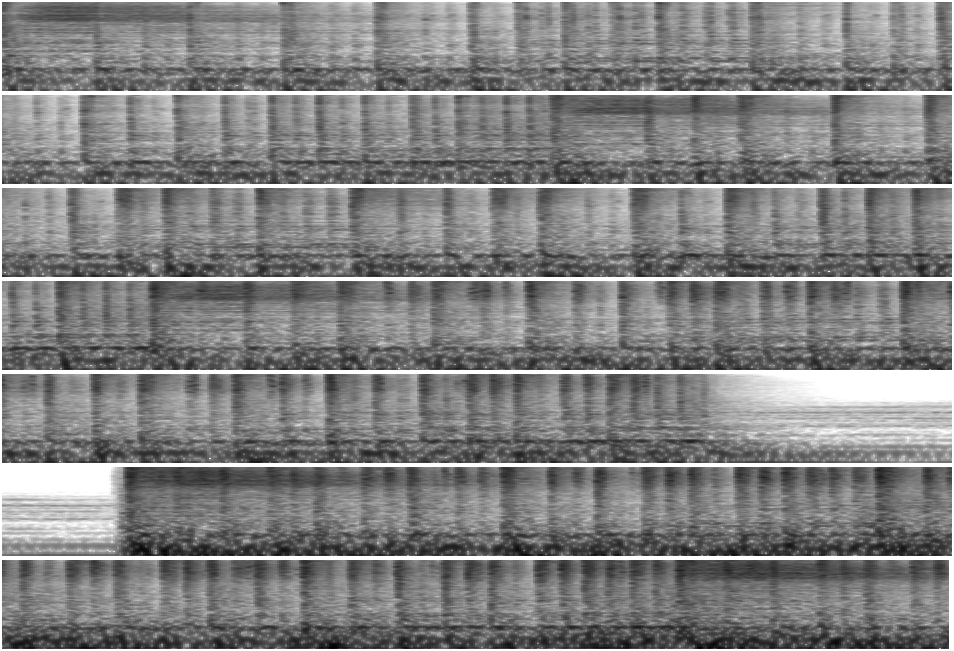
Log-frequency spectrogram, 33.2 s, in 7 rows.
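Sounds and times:
taiko drums: 0.0s - 23.2s, 24.3s - 33.2s.

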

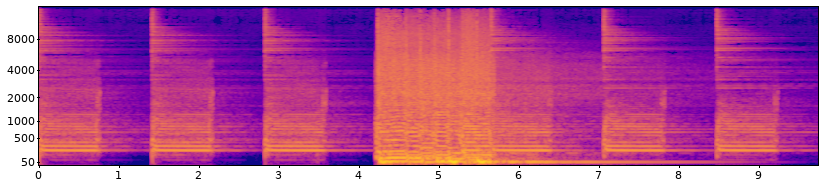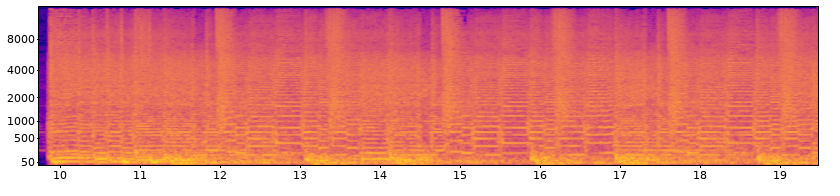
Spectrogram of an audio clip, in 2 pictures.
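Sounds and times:
sport and action music: 2.8s - 9.3s, 9.9s - 19.4s.

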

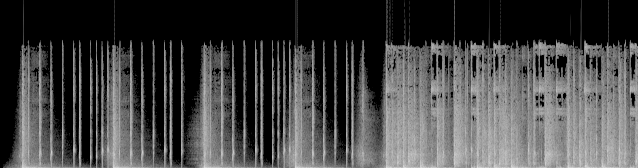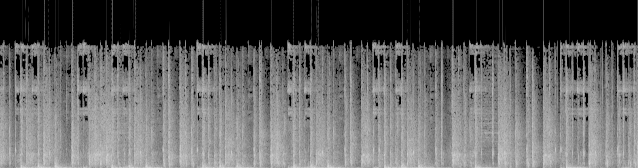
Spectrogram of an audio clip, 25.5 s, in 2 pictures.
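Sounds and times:
music beat: 0.5s - 25.5s.

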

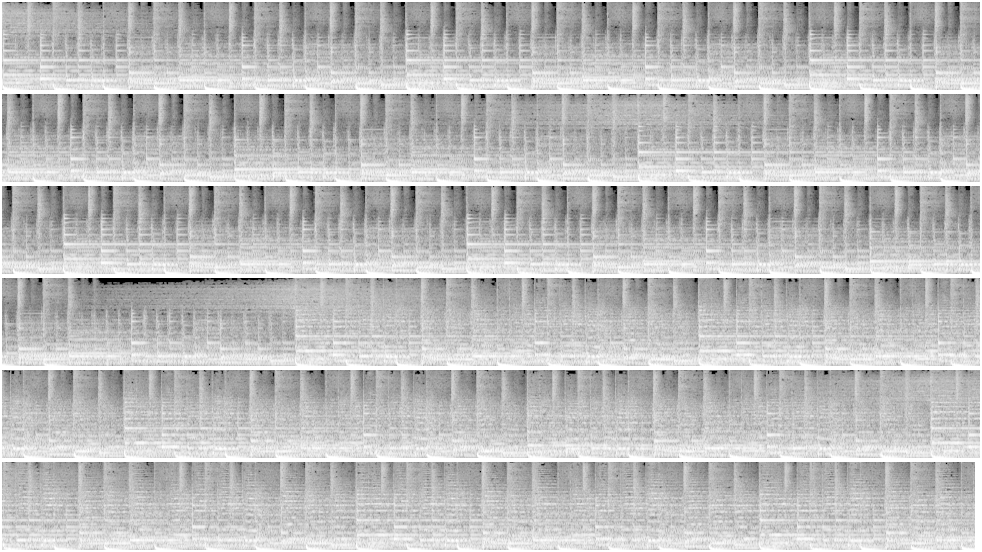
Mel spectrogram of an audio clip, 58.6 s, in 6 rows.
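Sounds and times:
positive corporate music loop: 0.0s - 58.6s.

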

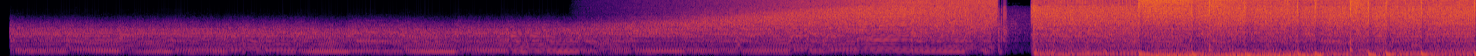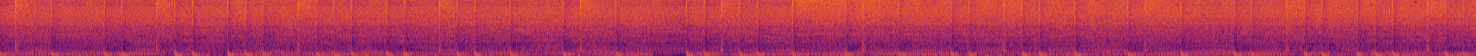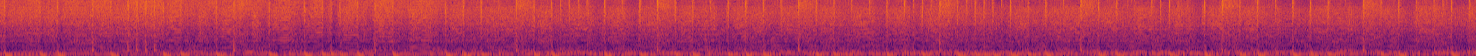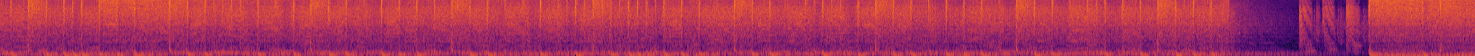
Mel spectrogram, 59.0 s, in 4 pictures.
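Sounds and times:
heavy metal music: 0.1s - 59.0s.

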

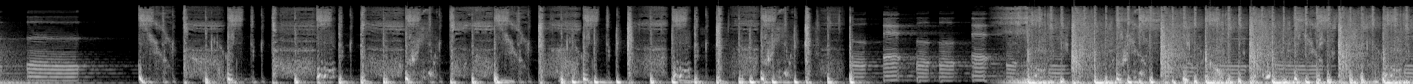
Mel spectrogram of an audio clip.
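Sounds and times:
energetic beatbox: 1.4s - 8.6s, 10.3s - 14.1s.

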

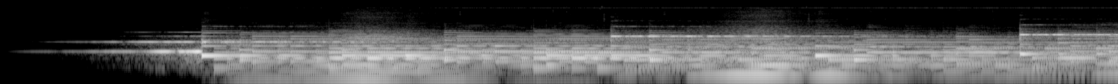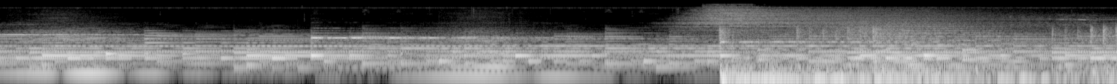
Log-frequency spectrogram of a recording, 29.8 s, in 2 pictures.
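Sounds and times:
inspiring ambient piano: 0.3s - 29.7s.

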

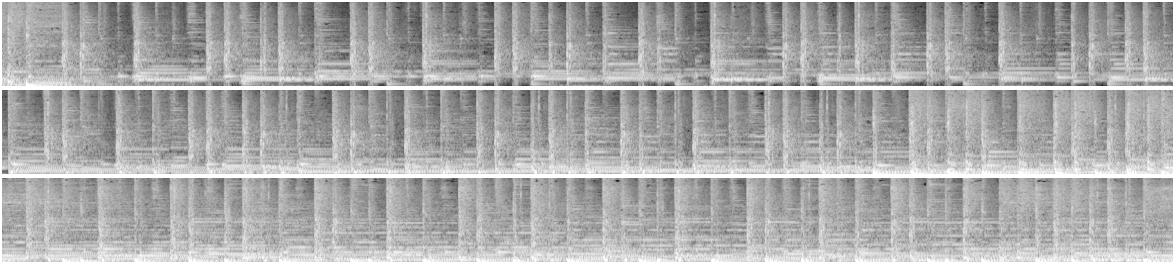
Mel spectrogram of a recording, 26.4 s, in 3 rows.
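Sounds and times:
folk birthday song: 0.2s - 26.3s.

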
